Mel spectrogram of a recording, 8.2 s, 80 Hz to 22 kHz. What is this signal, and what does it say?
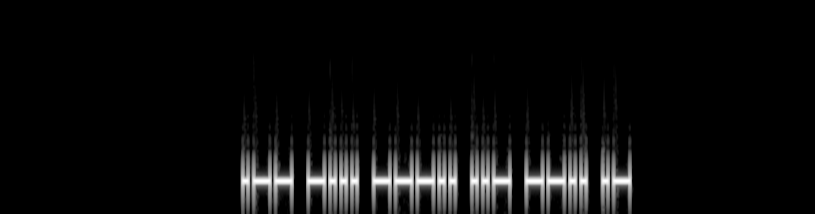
Morse code, heard as a keyed tone, about 22 wpm, 700 Hz. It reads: WB8UZA
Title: USA Call Signs - 6 Characters - Repeated 2x - 22wpm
